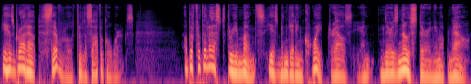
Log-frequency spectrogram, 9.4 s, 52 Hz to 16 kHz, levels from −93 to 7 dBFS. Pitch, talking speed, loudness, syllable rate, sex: 105 Hz, 170 wpm, -20 LUFS, 4.8 syllables/s, male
